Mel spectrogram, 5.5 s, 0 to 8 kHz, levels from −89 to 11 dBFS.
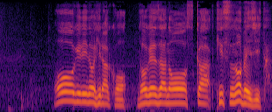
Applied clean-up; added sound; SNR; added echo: none; none; none; none.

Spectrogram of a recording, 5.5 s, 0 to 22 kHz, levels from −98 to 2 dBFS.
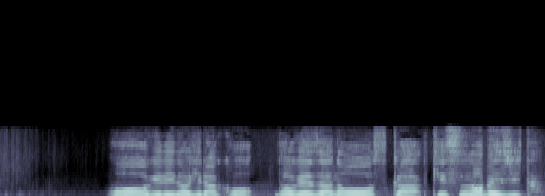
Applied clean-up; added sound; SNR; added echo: neural separator model SepFormer DNS4.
